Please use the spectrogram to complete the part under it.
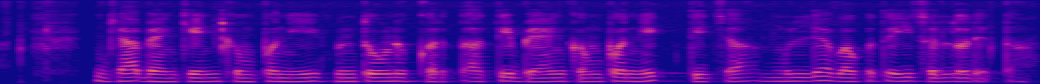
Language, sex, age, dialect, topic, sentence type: Marathi, male, 18-24, Southern Konkan, banking, statement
